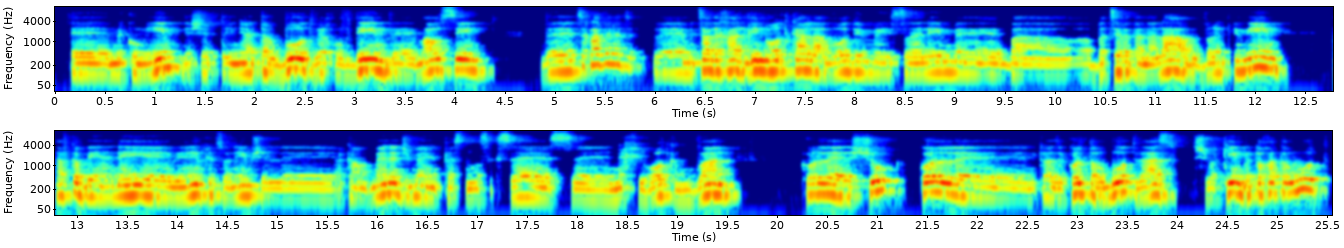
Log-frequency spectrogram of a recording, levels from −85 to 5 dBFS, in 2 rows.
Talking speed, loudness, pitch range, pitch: 115 wpm, -19 LUFS, 110-145 Hz, 125 Hz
